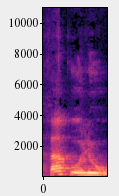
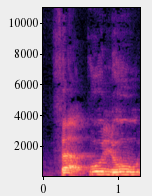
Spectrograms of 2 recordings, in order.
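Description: First: فكلوا with the u leaned toward o, a slack tilt; wrong reading. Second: فكلوا slow, every letter clear, short rounded u; correct recitation. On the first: Teacher shows the mistake to avoid, tilted vowel. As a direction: mispronounce فكلوا with a tilted damma. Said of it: "لا أقرأها فكلوا". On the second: Teacher models Quran word for students, slow and exact. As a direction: say فكلوا slowly with a clean u. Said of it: "فكلوا هكذا". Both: Shown as a demonstration.

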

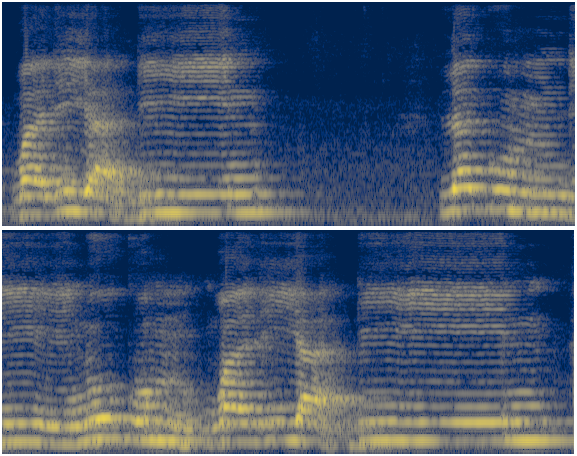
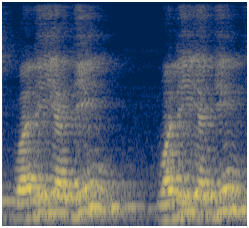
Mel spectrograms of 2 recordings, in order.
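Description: First: ولي دين slow, open ya clear; correct slow reading. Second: ولي دين with the open ya lost; wrong reading. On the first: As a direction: draw out ولي then دين. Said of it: "هكذا". (ولي دين ببطء مع الياء المفتوحة) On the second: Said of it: "فين الياء". (ولي دين بلا ياء مفتوحة) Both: Shown as a demonstration.

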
